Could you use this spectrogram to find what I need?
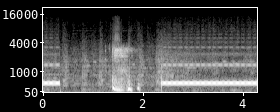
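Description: A telephone dial tone as a call is about to be dialed, heard as a loud, steady electronic tone that cuts out briefly near the start. A short vocal sound fills the gap before the tone resumes and holds to the end.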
